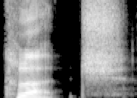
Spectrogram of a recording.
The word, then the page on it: clutch: British English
